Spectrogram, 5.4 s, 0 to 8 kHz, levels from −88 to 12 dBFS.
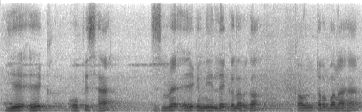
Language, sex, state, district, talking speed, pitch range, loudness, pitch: Hindi, male, Uttar Pradesh, Saharanpur, 130 wpm, 130-145 Hz, -16 LUFS, 135 Hz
